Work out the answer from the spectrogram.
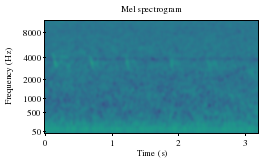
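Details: A Silvereye of subspecies pinarochrous, recorded in Victoria, Australia, in December 2017, gives thin, high, slightly falling notes about twice a second, faint against a steady low engine-like hum.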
